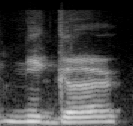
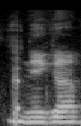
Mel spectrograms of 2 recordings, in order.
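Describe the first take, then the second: First: The final R sound is pronounced. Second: The final R sound is dropped. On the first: "I have to deliberately force myself to pronounce it that way" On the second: "which is how I would naturally talk"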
